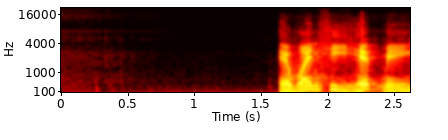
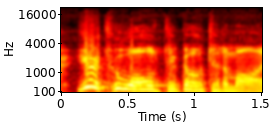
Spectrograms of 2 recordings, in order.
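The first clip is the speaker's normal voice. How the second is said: higher, louder mock yell; mock angry yell; 5 semitones higher, 7 dB louder than usual. The angry guy scolding him about the mall, mock yell. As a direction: bark it at him like the angry drunk.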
